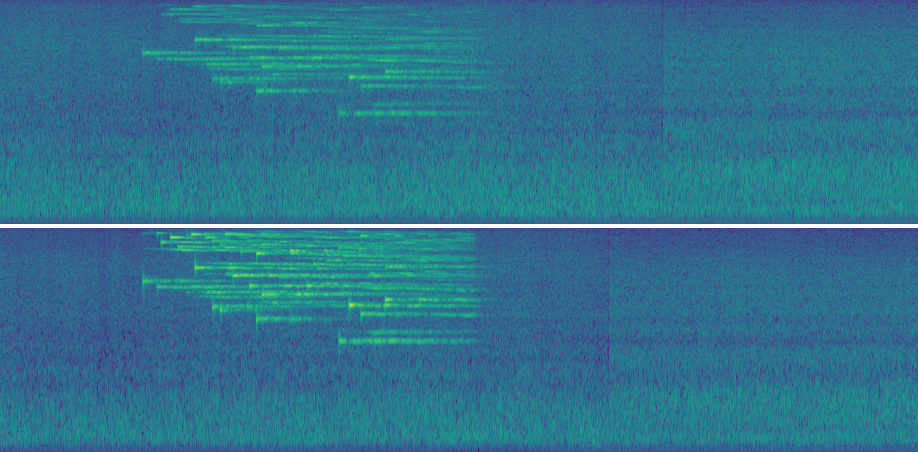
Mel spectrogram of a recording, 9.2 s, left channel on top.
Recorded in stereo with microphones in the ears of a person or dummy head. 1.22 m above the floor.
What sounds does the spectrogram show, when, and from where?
1.4 s a chime: 65° right (ahead or behind), 0.9 m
